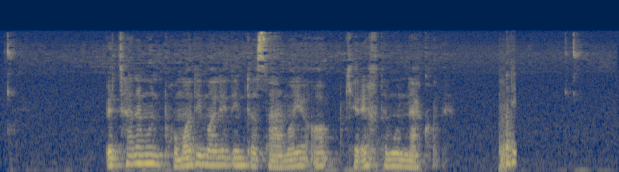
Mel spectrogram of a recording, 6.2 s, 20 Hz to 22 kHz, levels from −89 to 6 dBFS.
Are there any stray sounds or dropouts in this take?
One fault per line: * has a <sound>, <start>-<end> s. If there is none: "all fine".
* has a laugh, 5.0-5.2 s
